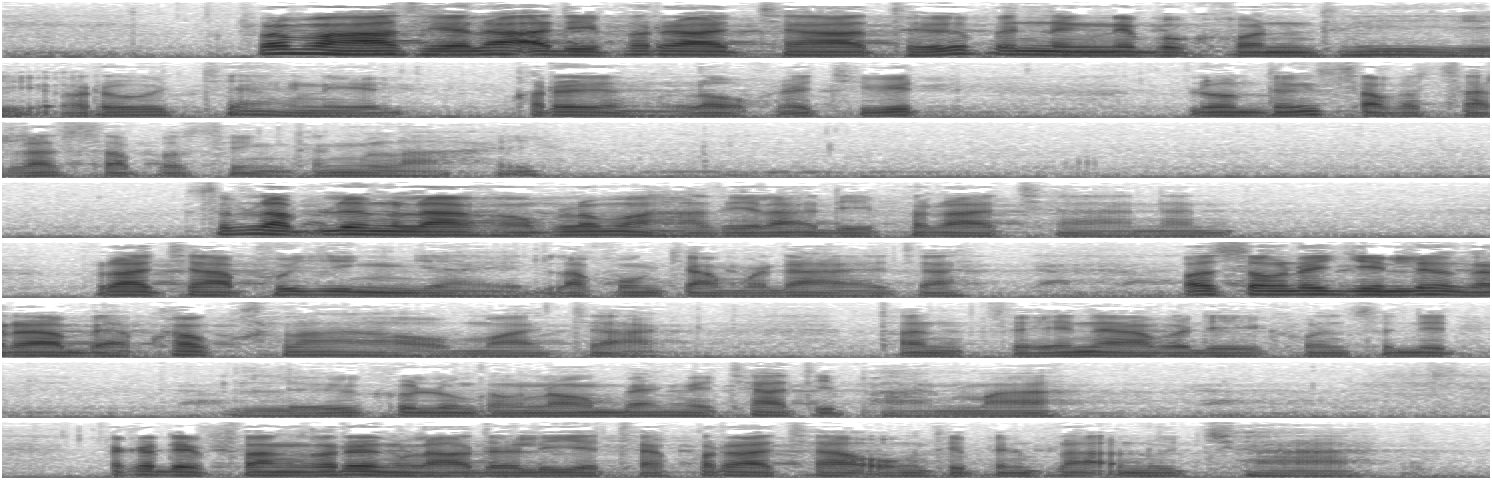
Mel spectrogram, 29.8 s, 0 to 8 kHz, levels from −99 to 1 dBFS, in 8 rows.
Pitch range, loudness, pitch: 95-115 Hz, -28 LUFS, 105 Hz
